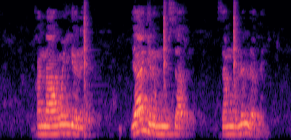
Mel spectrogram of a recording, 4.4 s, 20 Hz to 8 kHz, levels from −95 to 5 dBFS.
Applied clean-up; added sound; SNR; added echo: none; Snare drum; 16 dB; none.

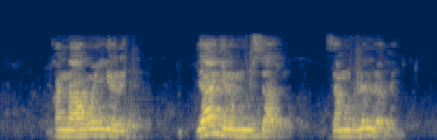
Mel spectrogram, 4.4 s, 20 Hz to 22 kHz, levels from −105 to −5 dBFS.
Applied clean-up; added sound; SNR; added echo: neural separator model SepFormer DNS4.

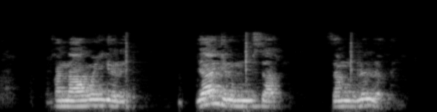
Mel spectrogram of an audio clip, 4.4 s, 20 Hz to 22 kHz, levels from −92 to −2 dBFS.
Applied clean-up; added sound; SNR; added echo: neural mask model RNNoise.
